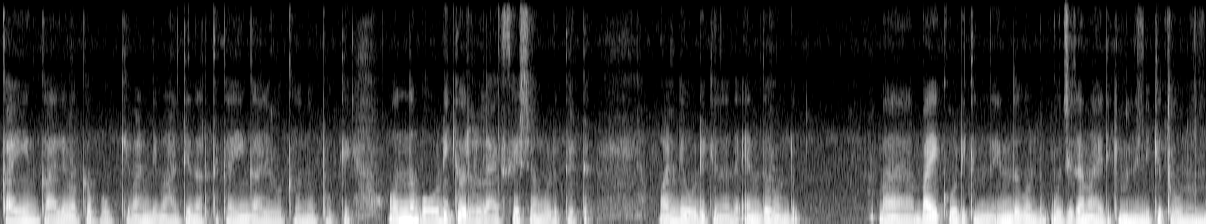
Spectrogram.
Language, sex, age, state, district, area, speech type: Malayalam, female, 18-30, Kerala, Thiruvananthapuram, rural, spontaneous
